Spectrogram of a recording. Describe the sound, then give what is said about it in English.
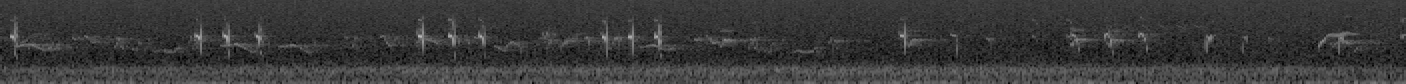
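Wild birds call while flying about: faint clusters of short, high chirps and tweets, quick repeated notes separated by gaps, over a quiet background. “It's flying around. Wild bird.”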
